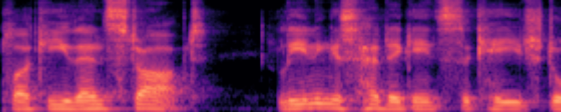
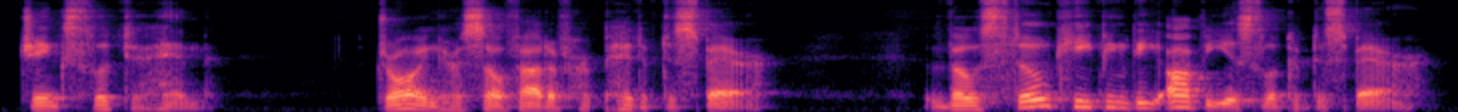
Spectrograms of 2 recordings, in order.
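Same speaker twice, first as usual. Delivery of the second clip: usual speaking voice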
